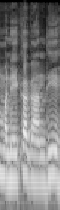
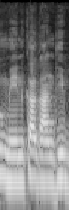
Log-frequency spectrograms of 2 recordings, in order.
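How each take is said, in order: First: The name begins with a short 'muh' sound. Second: The name begins with a long 'may' sound. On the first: The speaker calls it right. "उनका नाम मनेका गांधी है" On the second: The speaker calls it wrong. "ज़्यादातर लोग मेनका गांधी बोलते हैं, जो कि गलत है"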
